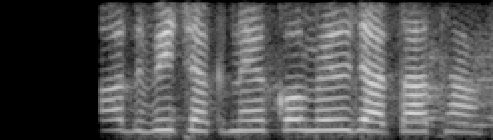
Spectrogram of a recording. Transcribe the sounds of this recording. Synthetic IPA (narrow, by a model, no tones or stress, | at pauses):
aːd̪bʱit͡ʃɐknekomɪld͡ʒaːt̪at̪ʰaː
